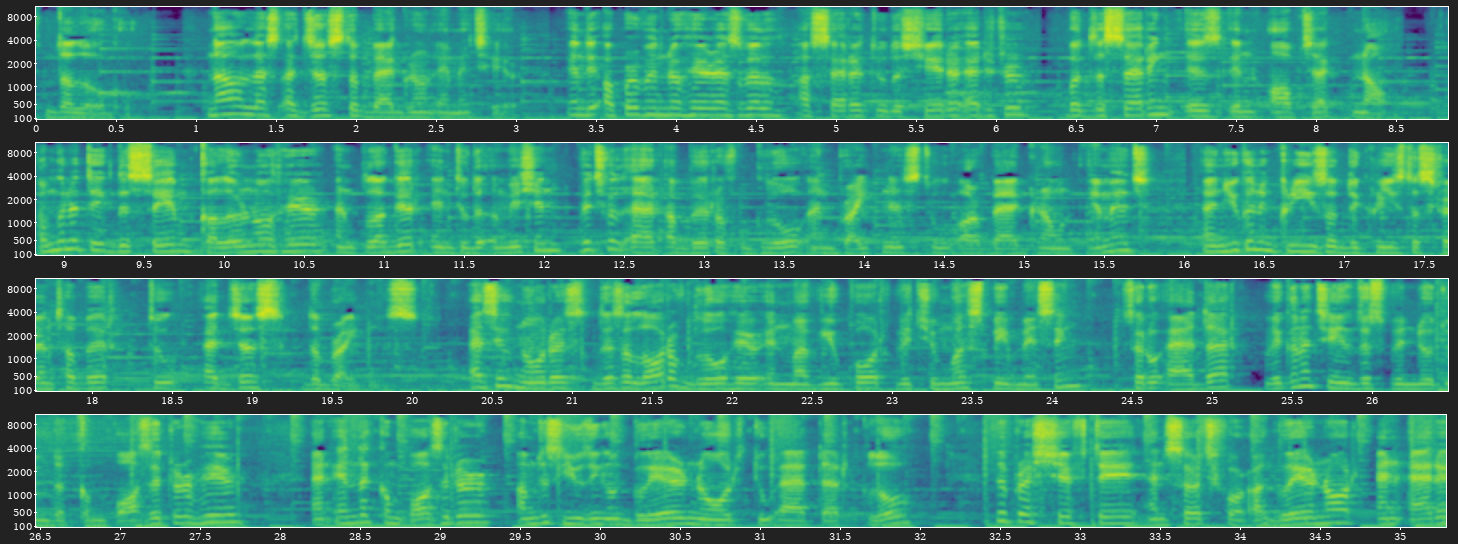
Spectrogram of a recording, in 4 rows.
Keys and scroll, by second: 1.2 shift+z, 3.7 a, 4.5 g, 7.6 Escape, 9.5 a, 18.4 r, 19.7 Escape, 20.5 a, 26.6 a, 27.7 shift+a, 28.4 Escape, 28.8 shift+a, 30.5 Escape, 34.5 g.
